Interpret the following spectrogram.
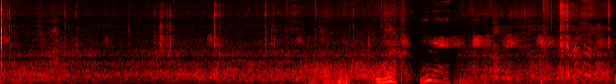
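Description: Skis hissing through soft powder snow with wind on the microphone and a few sharp clicks. About eight seconds in comes a short wordless vocal call that rises and then falls in pitch.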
